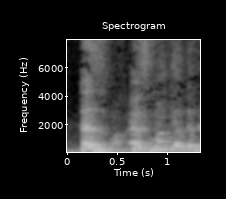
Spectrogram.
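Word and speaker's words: asthma: Number 3 एस्मा। एस्मा क्या कहते हैं? इसको बहुत लोग एस्थमा प्रोनाउंस करते हैं। एस्थमा नहीं है, ये एस्मा है।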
